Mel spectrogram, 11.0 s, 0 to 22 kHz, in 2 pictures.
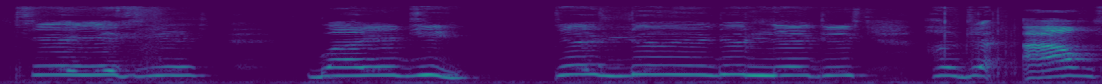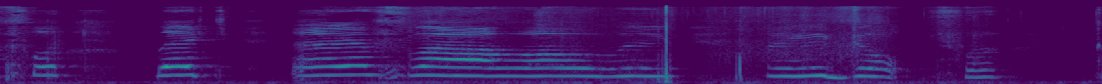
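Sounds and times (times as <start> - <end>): toddler singing: 0.1 - 10.5.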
